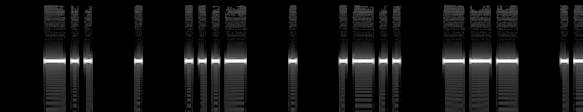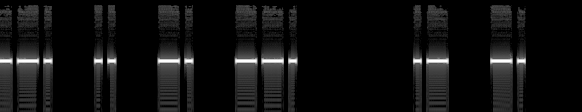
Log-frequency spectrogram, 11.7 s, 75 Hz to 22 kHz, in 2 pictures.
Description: Morse code, heard as a keyed tone, about 18 wpm, spaced as for 12 wpm, 1000 Hz. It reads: DEVELOPING AN
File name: qotdfiles / 12wpm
